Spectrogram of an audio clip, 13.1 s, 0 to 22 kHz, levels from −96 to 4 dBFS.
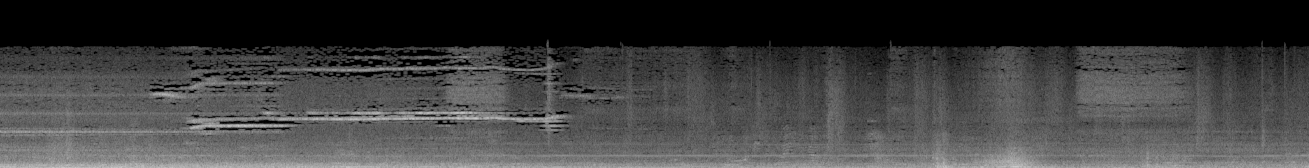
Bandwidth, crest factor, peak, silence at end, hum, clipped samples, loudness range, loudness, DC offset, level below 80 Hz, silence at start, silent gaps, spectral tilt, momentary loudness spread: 16 kHz; 16 dB; -10 dBFS; 0 s; none; under 0.1%; 9 LU; -27 LUFS; under 0.1%; -36 dBFS; 0 s; none; -3.5 dB/octave; 12 LU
